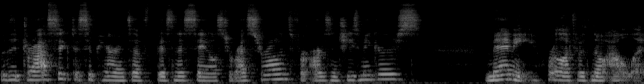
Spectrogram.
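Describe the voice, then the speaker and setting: Speaking at a fairly quick pace, a woman keeps her medium pitch and fairly even intonation. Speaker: cheese educator and web series co-host. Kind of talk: scripted news segment. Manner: loud.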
